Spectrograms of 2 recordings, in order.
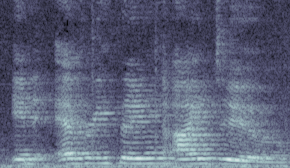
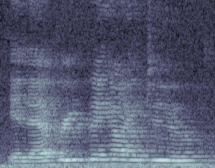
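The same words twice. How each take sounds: First: It is said in a strong, loud voice. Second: It is said in a softer, quieter voice. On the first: "first in a strong voice" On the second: "Now a little softer"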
